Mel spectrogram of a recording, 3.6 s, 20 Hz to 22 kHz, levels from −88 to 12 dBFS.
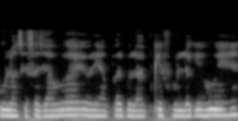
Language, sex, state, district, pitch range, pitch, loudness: Hindi, female, Uttar Pradesh, Budaun, 190-210 Hz, 200 Hz, -14 LUFS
